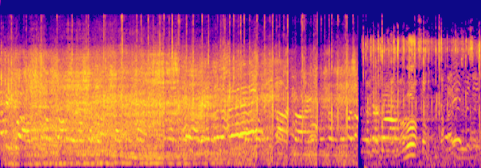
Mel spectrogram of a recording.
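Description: A racing car engine roars and revs up and down.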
